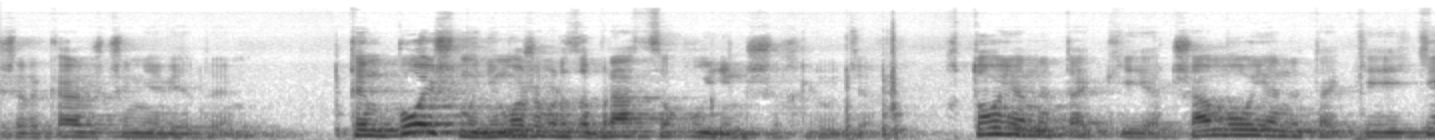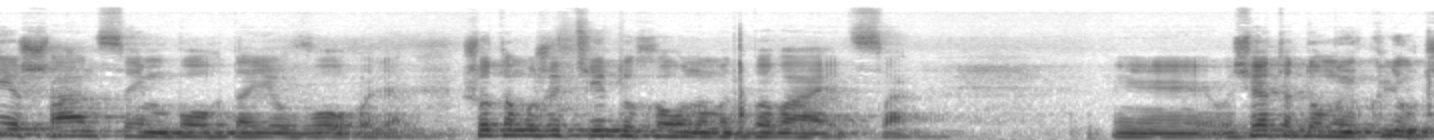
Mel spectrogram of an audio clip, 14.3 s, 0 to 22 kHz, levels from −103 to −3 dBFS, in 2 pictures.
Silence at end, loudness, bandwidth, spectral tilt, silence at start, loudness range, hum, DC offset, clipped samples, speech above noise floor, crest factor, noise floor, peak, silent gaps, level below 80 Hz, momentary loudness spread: 0 s; -32 LUFS; 16 kHz; -6.5 dB/octave; 0 s; 3 LU; none; under 0.1%; under 0.1%; 29 dB; 18 dB; -61 dBFS; -14 dBFS; none; -64 dBFS; 12 LU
